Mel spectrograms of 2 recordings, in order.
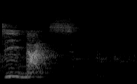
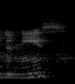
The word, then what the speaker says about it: D-Nice: Now D nice. Do you mean Denise? Son of a bitch. You say your name right now. Denise? Say it right. Denise. Correctly. Denise. Right. Denise. Right. D-Nice. That's better.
